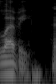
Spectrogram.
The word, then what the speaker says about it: Levy: I think it's Levy. – Is it Levy? – I believe it's Levy.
